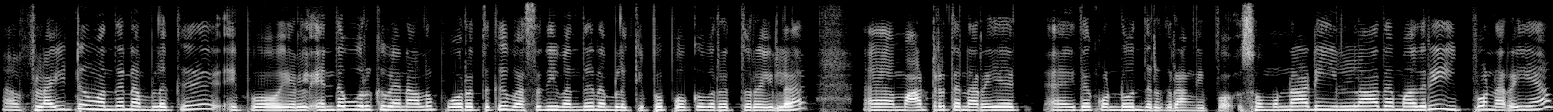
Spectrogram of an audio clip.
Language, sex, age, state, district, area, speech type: Tamil, female, 30-45, Tamil Nadu, Erode, rural, spontaneous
